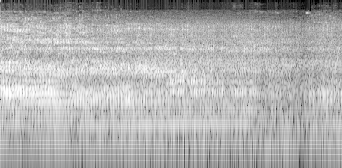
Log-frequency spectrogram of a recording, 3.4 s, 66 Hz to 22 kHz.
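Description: A Norton 750 Commando Combat motorcycle engine roars loudly and steadily under hard acceleration, its pitch climbing as it pulls through the gears, with a brief dip near the end, heard up close with nobody talking.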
